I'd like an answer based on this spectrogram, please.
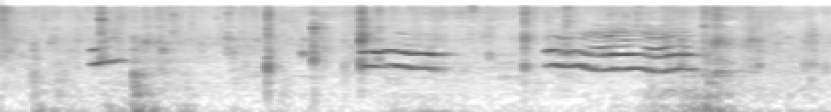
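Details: Feral dog puppy, one of a litter its mother abandoned, eating while giving short tonal whines that rise and fall, with pauses and scattered clicks between them in a small indoor space.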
